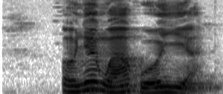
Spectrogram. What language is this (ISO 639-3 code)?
ibo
